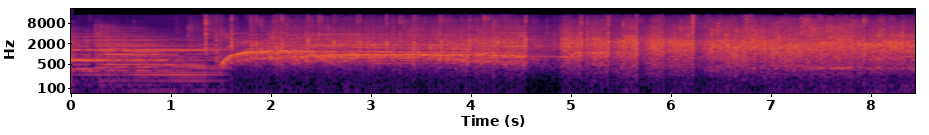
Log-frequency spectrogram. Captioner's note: applause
